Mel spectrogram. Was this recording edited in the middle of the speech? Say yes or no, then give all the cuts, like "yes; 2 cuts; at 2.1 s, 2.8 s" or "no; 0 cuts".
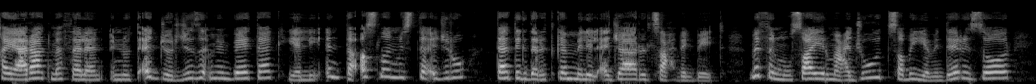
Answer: no; 0 cuts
